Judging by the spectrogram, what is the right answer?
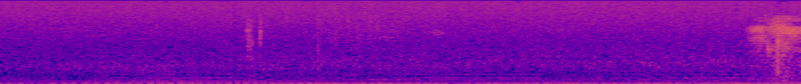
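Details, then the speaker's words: Toyota Celica starter: solenoid plunger checked and free, yet two dull clicks over a quiet hum and no cranking; suspected seized starter or starter problem, possibly an engine problem, unconfirmed. "seized potentially could be the starters seized or could be a starter problem it also could be an engine problem"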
